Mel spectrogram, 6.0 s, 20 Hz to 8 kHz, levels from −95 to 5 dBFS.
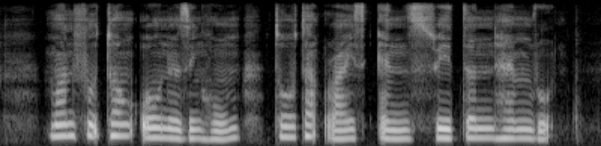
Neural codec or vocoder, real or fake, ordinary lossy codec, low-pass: none; real; none; 7.2 kHz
